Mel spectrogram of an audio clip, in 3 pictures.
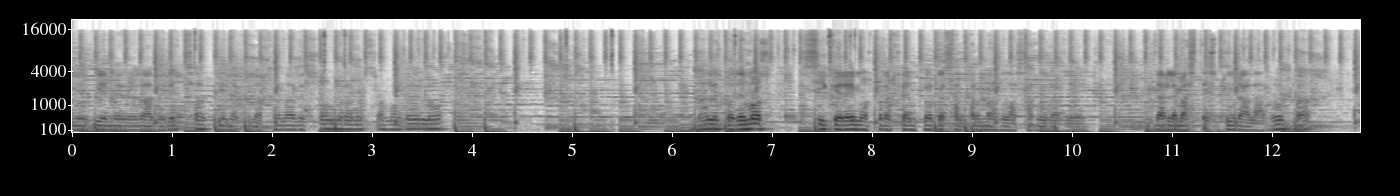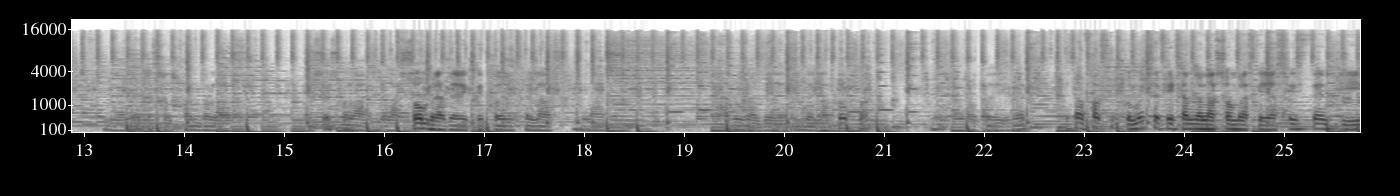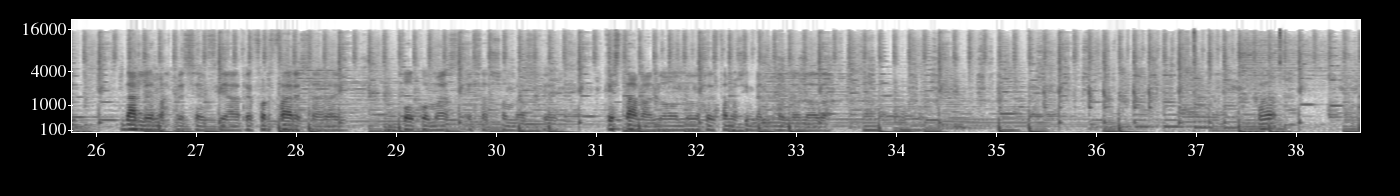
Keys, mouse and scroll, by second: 7.6 right click.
